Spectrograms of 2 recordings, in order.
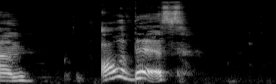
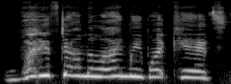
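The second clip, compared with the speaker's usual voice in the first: high-pitched tearful plea, imitated; mock crying; 11 semitones higher than usual. Upset wife pleading with husband about kids, mock crying. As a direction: wail it like a retold weepy protest. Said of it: "I'm crying".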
